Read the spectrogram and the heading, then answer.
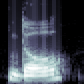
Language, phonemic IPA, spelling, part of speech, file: Punjabi, /d̪oː/, ਦੋ, numeral, Pa-ਦੋ.ogg
- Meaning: two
